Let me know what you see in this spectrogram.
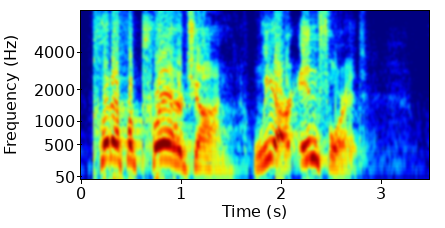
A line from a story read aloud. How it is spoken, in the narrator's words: one of them shouted out to the other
